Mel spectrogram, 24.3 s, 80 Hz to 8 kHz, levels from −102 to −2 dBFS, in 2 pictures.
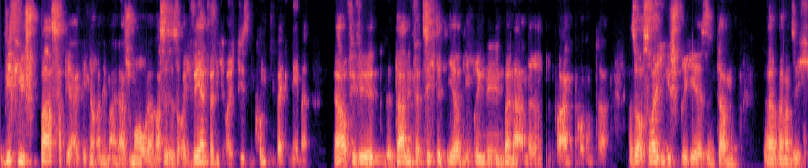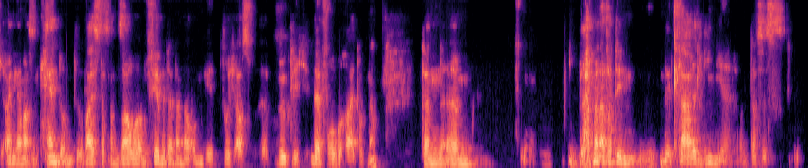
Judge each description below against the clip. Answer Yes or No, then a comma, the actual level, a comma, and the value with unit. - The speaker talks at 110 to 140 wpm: No, fast, 190 wpm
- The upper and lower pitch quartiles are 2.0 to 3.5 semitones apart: Yes, narrow, 2.4 semitones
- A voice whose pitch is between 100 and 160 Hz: No, very low, 90 Hz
